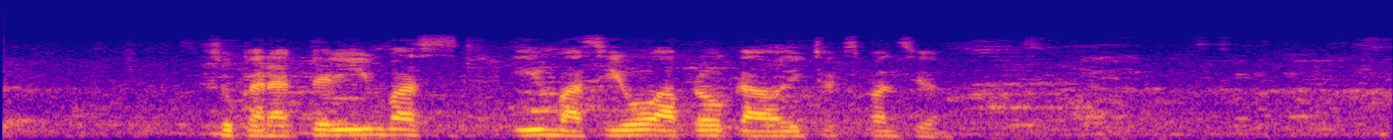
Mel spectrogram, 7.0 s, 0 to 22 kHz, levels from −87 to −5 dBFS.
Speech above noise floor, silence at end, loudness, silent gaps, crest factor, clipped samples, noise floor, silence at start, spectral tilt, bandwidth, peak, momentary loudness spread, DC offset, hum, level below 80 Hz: 25 dB; 0 s; -17 LUFS; none; 18 dB; under 0.1%; -41 dBFS; 0.05 s; -6.5 dB/octave; 7.6 kHz; -2 dBFS; 23 LU; under 0.1%; none; -52 dBFS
